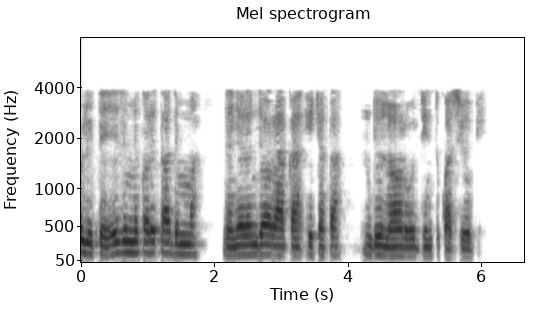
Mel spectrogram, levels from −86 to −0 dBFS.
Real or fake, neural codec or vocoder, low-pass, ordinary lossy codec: real; none; 7.2 kHz; AAC, 16 kbps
